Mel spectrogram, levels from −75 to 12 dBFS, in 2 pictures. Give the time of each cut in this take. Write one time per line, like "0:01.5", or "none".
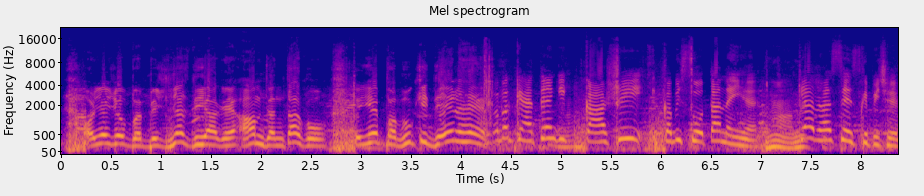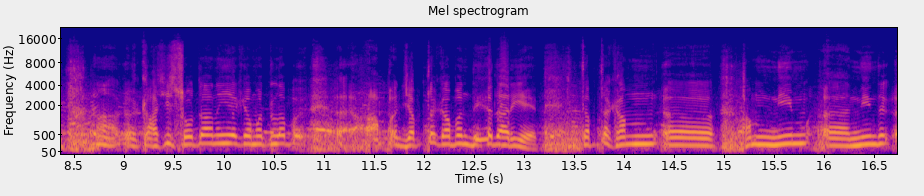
0:04.3

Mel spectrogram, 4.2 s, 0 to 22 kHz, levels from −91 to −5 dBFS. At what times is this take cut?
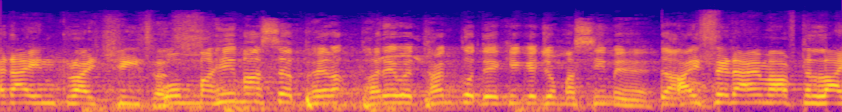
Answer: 0:03.3

